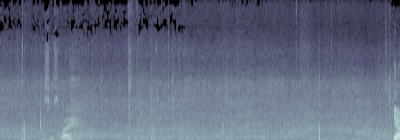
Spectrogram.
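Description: Steady rushing of a nearby mountain river, with a few faint clicks from steps on stones.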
